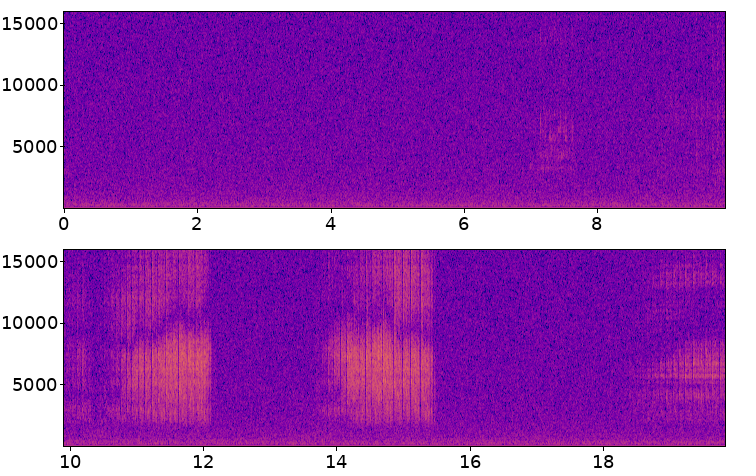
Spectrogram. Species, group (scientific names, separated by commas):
Chorthippus biguttulus, Orthoptera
